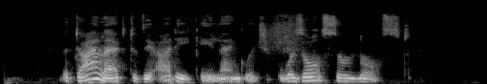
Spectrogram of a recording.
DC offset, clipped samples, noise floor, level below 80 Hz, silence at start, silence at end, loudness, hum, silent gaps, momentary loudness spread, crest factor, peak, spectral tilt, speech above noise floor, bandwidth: under 0.1%; under 0.1%; -73 dBFS; -48 dBFS; 0.05 s; 0.8 s; -21 LUFS; none; none; 13 LU; 16 dB; -4 dBFS; -6 dB/octave; 53 dB; 11.5 kHz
